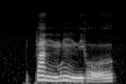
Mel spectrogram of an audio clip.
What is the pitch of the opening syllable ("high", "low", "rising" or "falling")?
falling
